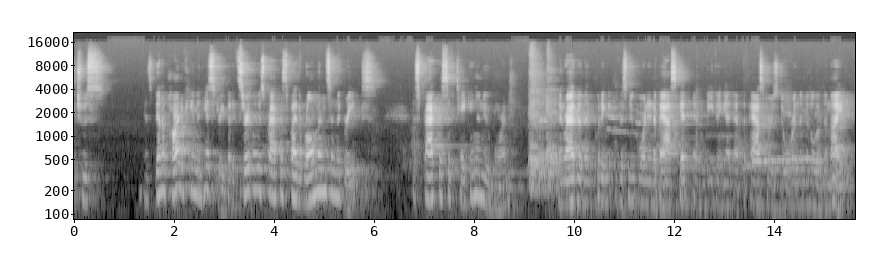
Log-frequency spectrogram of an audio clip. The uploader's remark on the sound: We apologize for the audio issues in this podcast.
